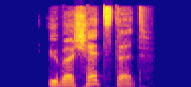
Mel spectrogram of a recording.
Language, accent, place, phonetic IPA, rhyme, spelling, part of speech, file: German, Germany, Berlin, [yːbɐˈʃɛt͡stət], -ɛt͡stət, überschätztet, verb, De-überschätztet.ogg
- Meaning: inflection of überschätzen: 1. second-person plural preterite 2. second-person plural subjunctive II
